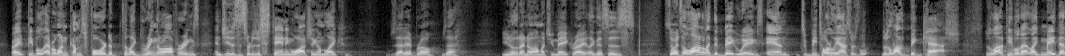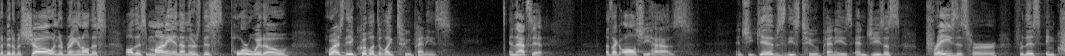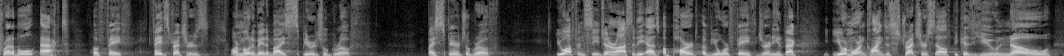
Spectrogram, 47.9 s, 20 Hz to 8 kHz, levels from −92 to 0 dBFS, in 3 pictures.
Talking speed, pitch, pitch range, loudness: 190 wpm, 165 Hz, 145-185 Hz, -24 LUFS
